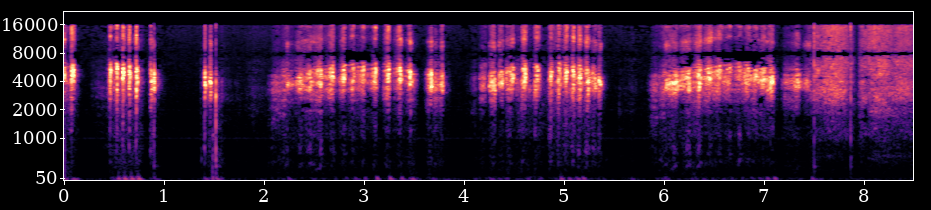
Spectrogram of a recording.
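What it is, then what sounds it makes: Plastic case tapped and scratched. A hollow, smoky-grey translucent plastic case lies flat, held with both hands, while fingertips and nails rub, tap and scratch across its flat face. Bursts of bright, high, dry scratching alternate with quick clicky taps, with almost no low end and no ring after each contact. Short silent gaps separate the bursts of crisp, hissy friction on the plastic.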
